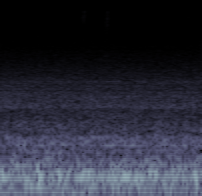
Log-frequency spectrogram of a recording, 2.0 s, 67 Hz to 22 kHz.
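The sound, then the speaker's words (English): Car interior on the start of a nearly three-hour drive back from Blaine, Washington: a steady, low road rumble and engine drone, constant throughout with no voices. “Just got started on my almost 3-hour drive back from Blaine, Washington.”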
